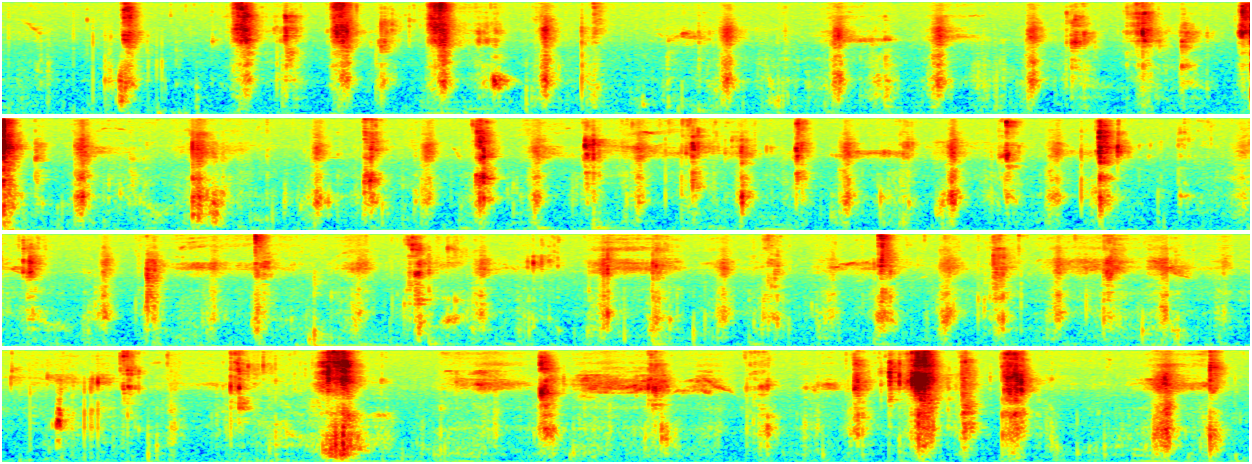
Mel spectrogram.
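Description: Close-miked chewing of a mouthful of rice and curry eaten by hand: a steady run of short, wet smacking and clicking mouth sounds, with a few louder smacks.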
